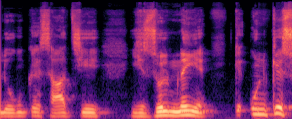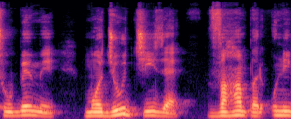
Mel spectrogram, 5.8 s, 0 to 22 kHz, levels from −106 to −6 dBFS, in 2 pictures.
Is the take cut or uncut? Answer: uncut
